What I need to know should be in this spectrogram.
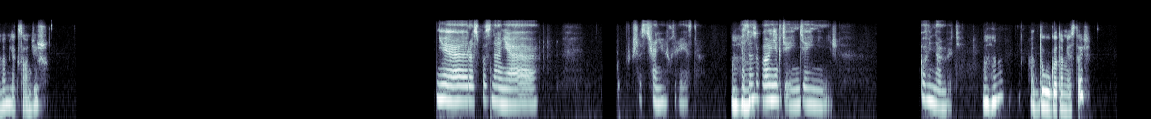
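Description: A woman speaks calmly over an online call, in bursts with long pauses.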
